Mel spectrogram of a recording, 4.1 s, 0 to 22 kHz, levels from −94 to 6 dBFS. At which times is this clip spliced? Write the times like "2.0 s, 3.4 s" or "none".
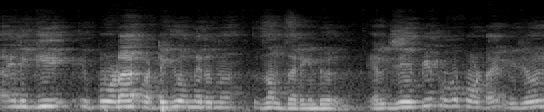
2.7 s

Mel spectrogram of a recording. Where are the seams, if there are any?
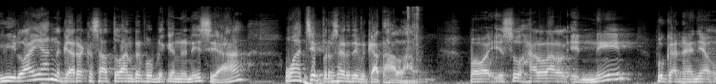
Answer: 4.4 s

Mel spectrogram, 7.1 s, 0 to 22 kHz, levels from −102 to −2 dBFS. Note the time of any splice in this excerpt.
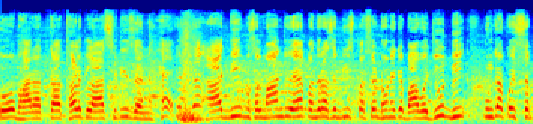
2.6 s

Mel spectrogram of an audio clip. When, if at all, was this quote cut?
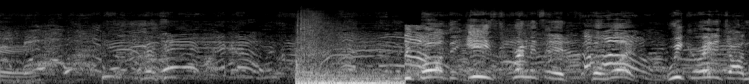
4.0 s

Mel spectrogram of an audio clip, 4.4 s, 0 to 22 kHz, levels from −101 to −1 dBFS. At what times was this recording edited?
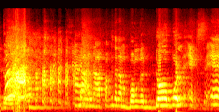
1.5 s

